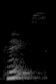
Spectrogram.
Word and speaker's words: Knoops: Although I always used to call it Noops, and then you know sometimes brands actually write how it's supposed to be pronounced. It was Knoop's, so I was like, okay, I am wrong.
